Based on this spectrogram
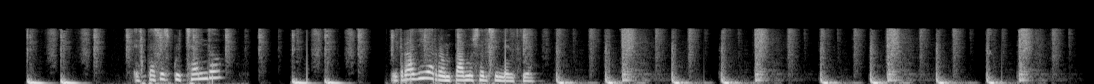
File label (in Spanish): Estas escuchando radio, mujer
